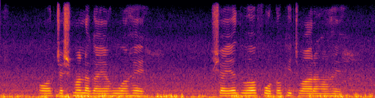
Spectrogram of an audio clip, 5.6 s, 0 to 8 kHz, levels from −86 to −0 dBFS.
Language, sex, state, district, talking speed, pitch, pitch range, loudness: Hindi, female, Chhattisgarh, Raipur, 115 wpm, 195 Hz, 185-210 Hz, -16 LUFS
